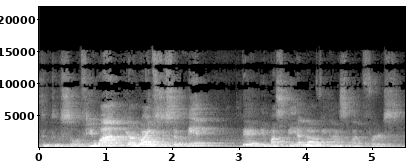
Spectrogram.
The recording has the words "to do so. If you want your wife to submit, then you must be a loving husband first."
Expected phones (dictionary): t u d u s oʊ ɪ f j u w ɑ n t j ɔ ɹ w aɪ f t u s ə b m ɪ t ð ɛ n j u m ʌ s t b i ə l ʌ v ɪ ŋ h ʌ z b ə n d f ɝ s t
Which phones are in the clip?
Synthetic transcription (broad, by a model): t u d u s oʊ ɪ f j u w ɑ n t j ɔ ɹ w aɪ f t u s ə b m ɪ t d ɛ n j u m ʌ s t b i ə l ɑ w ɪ ŋ h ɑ s b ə n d f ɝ s t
